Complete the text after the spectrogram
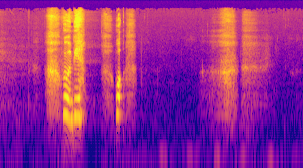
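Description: A young man speaks firmly.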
